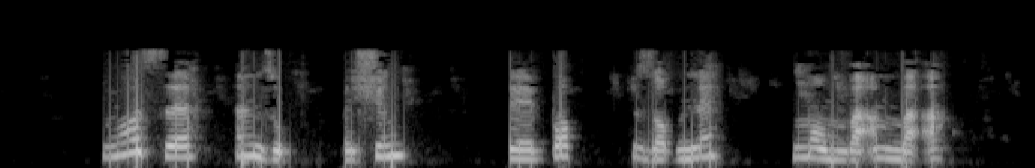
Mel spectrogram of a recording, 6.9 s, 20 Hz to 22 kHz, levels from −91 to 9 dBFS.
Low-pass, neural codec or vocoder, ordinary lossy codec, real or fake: 7.2 kHz; none; MP3, 32 kbps; real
